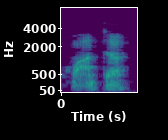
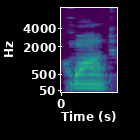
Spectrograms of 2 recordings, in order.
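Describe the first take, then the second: First: The name ends with a final 'a' sound. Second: The name ends without a final vowel sound. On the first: The speaker calls it right. "more acceptable or correct pronunciation" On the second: The speaker calls it wrong. "just pronounced Quant without the A at the end"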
